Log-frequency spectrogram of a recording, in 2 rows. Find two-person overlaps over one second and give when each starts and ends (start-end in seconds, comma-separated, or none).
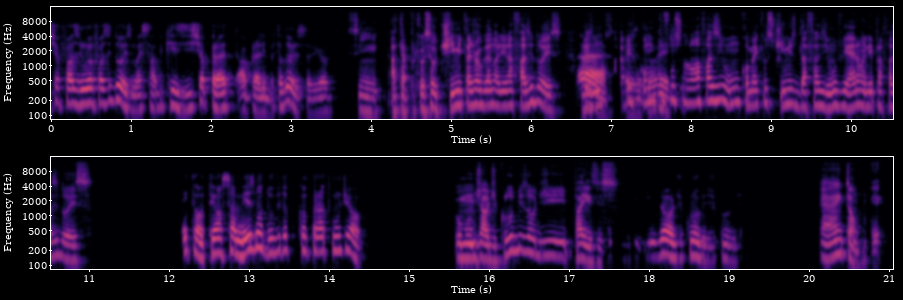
6.5-8.0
